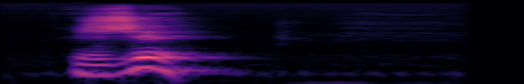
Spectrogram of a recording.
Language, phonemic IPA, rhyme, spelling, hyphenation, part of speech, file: Dutch, /zə/, -ə, ze, ze, pronoun, Nl-ze.ogg
- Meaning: 1. unstressed form of zij (“she”) (feminine singular subject) 2. unstressed form of zij (“they”) (plural subject) 3. unstressed form of haar (“her”) (feminine singular object)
